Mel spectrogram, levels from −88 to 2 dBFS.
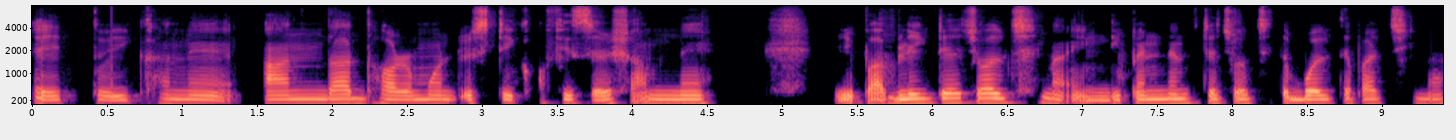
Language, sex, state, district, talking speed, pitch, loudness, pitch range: Bengali, male, West Bengal, Jhargram, 110 wpm, 120 Hz, -22 LUFS, 115-125 Hz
